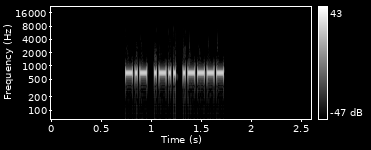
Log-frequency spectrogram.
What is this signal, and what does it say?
Morse code, heard as a keyed tone, about 52 wpm, 700 Hz. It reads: KL1
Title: USA Call Sign Prefixes - 50wpm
